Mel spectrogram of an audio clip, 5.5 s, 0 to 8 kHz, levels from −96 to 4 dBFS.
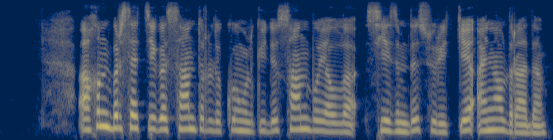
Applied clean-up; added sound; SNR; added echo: none; none; none; none.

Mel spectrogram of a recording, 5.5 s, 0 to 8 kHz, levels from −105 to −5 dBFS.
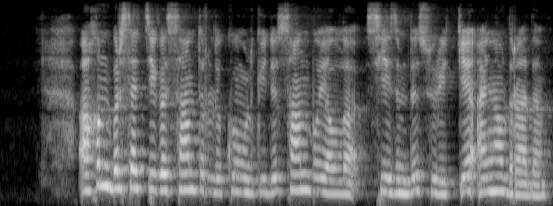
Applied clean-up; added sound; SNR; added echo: none; none; none; reverberation time 0.5 s.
